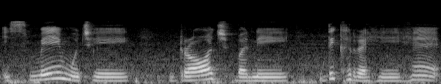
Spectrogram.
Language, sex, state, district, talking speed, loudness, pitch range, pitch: Hindi, female, Madhya Pradesh, Katni, 95 wpm, -17 LUFS, 170-210 Hz, 175 Hz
